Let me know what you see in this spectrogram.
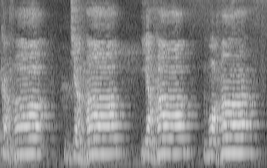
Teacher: نون غنہ وہ نون ہے جس کی آواز ناک سے نکلتی ہے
